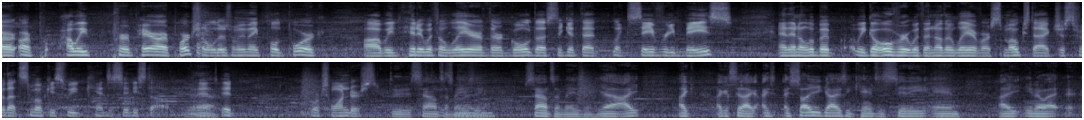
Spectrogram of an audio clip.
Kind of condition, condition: setting, busy venue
